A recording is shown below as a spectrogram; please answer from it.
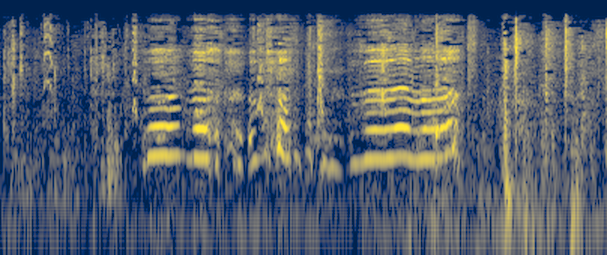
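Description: A small child's high-pitched voice in two long, wavering cries, about a second and a half in and again about four seconds in, with scattered clicks and knocks around them.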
